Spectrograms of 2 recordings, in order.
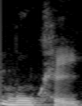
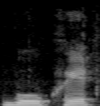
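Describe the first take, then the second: First: It is said smoothly with no final t. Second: It is said part by part with a final t. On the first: This is how the word is actually pronounced. "এখানে ই এবং টি এর উচ্চারণ হবে না" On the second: This form helps to remember the spelling. "স্পেলিং বানানটা মাথায় রাখবো তখন আমরা উচ্চারণ করব বউ, তারপর খুয়েট"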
